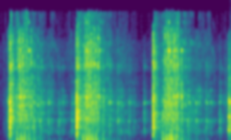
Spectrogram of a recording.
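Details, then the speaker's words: Petrol strimmer that won't start, after carburettor work, started warm on a bench without choke: three pull-cord rasps with no firing because the stop switch was off; cranking, no start. "right nothing there going to give it a little pump oh actually silly me switches off even I make silly mistakes switch was off"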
